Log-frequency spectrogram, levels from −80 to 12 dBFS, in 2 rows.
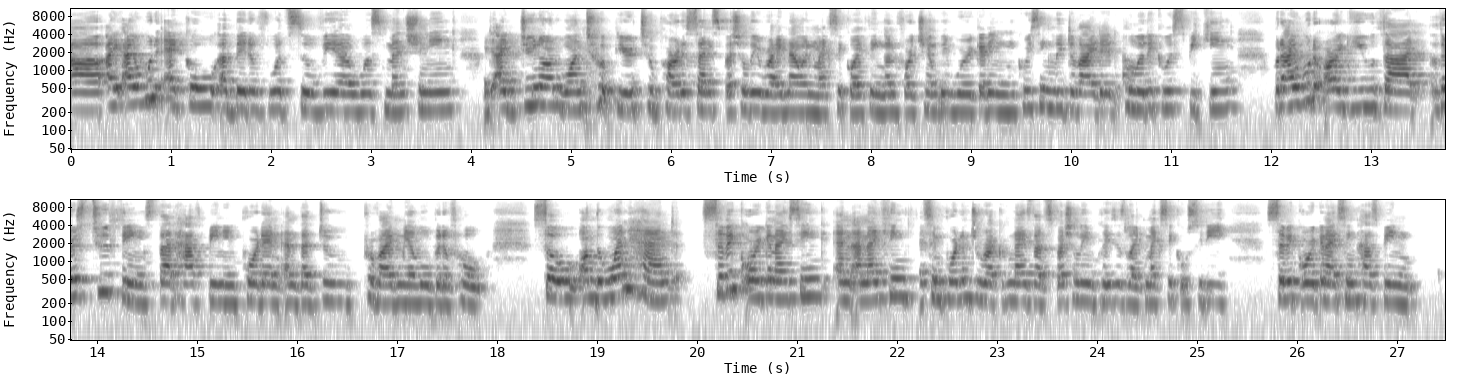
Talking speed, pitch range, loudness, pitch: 180 wpm, 205-235 Hz, -25 LUFS, 215 Hz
